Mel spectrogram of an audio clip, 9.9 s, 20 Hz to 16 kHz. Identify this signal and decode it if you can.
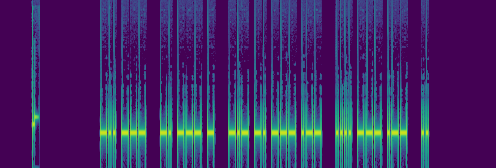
Morse code, heard as a keyed tone, about 28 wpm, 700 Hz. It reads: DO NOT KNOW HOW I
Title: Sets of 5 Words Encore2 28wpm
